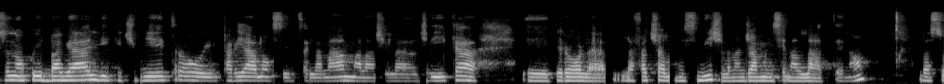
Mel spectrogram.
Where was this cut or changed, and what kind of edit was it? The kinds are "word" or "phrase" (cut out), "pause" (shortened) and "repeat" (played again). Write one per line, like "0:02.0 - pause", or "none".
0:01.4 - word
0:02.7 - word
0:03.1 - word
0:03.7 - word
0:04.3 - word
0:06.0 - word
0:06.7 - word
0:07.2 - word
